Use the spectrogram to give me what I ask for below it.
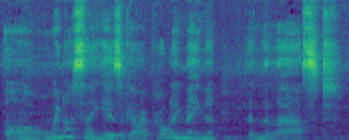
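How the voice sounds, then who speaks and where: A woman with a New Zealand accent, a student in a class, talking softly and agreeably about her sore shoulder. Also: mid-range voice, moderate pace, slight background noise. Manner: soft, agreeable, brief replies. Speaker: student receiving therapy. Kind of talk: casual conversation in a class.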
